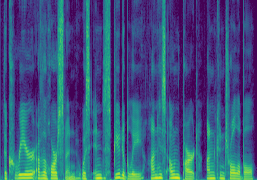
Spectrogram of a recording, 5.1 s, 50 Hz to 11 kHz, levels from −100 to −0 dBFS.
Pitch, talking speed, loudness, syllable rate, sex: 175 Hz, 140 wpm, -16 LUFS, 5.0 syllables/s, female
